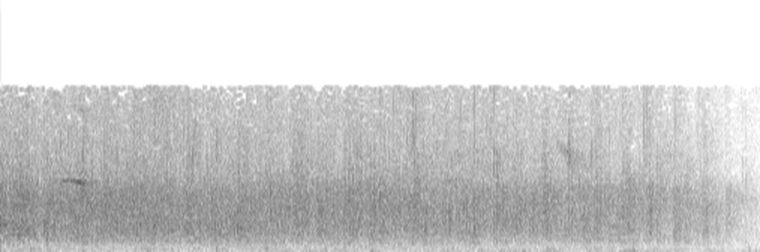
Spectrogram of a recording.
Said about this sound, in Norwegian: Og så gir dere kveldens største applaus til disse mens de på vei ned. Tusen takk skal dere ha!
